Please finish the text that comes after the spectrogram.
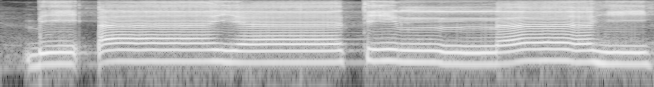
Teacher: Huruf ya kita panjangkan dua harakat karena terdapat alif kecil di atasnya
